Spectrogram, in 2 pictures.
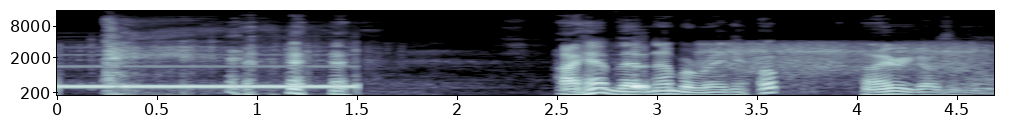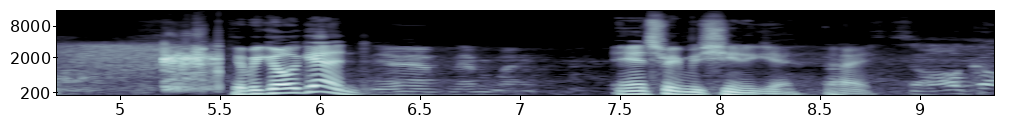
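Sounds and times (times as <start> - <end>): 
steady telephone tone: 0.0 - 1.5
faint noise: 0.0 - 9.3
speech: 0.9 - 1.6, 2.5 - 4.8, 5.6 - 9.3.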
